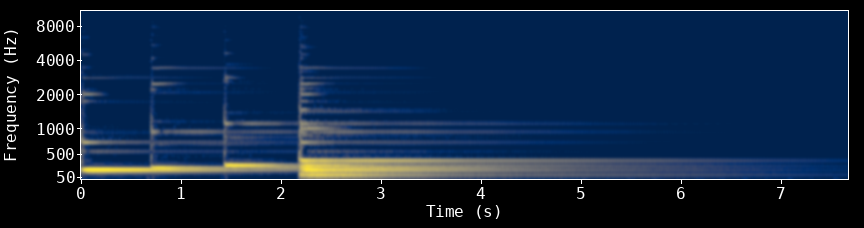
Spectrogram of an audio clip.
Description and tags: Increasing intro for an announcement with chord in the end. Recorded with Yamaha PF-1000 and Zoom H5, edited with Audacity.
airport, announcement, automated, beginning, gong, intro, platform, railway, station, tannoy, train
